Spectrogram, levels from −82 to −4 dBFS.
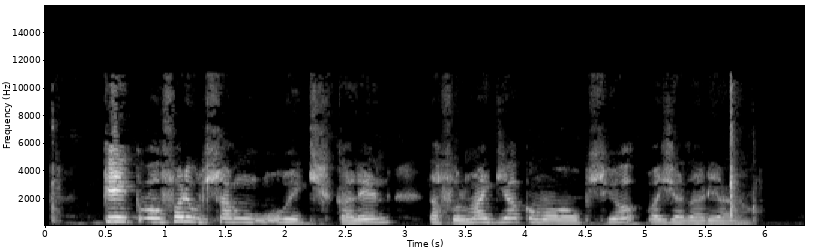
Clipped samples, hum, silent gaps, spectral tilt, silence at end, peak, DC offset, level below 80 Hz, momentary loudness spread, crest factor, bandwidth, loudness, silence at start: under 0.1%; none; none; -3 dB/octave; 0.4 s; 0 dBFS; under 0.1%; -72 dBFS; 14 LU; 24 dB; 11.5 kHz; -22 LUFS; 0.05 s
